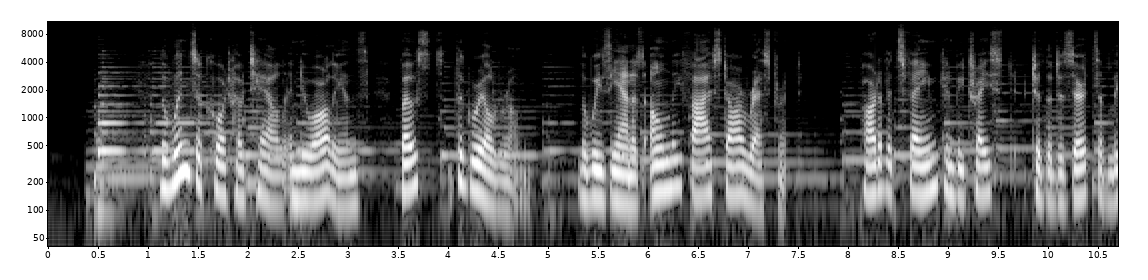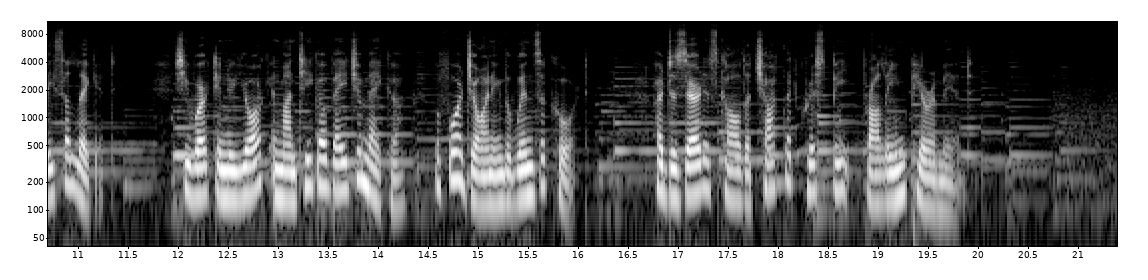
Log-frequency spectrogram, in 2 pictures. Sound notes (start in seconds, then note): 1.0 voiceover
